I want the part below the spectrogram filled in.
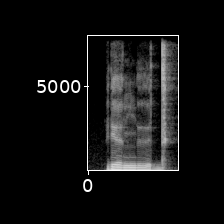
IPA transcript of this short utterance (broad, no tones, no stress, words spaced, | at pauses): ɾʲɘŋɨd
